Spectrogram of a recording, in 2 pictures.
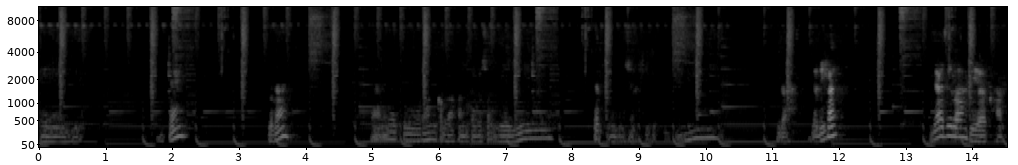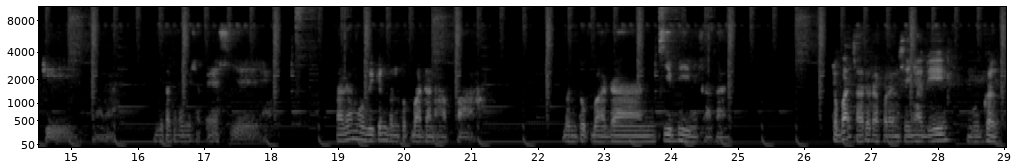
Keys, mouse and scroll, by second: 0.6 Tab, 0.9 middle click, 1.6 KP_3, 2.1 shift+middle click, 2.5-2.8 scroll down 4, 3.0 shift+middle click, 3.2-4.4 scroll up 5, 3.8 shift+middle click, 4.3 a, 4.4 a, 5.2 alt+click, 6.1 g, 8.2 r, 10.3-10.6 scroll down 2, 10.6 middle click, 11.4 KP_1, 12.0 KP_3, 12.8-13.3 scroll down 5, 13.3 shift+middle click, 13.7 scroll down 1, 14.0-14.7 scroll up 8, 15.1 alt+click, 16.2 s, 17.6-18.2 scroll down 5, 17.7 KP_1, 18.4 shift+middle click, 18.7-19.2 scroll up 1, 19.2 scroll up 1, 19.3-21.6 typing, 20.8 scroll down 1, 21.3 shift+middle click, 22.1-23.9 scroll up 5, 22.5 shift+middle click, 23.9 scroll up 1, 24.4 ctrl+s.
